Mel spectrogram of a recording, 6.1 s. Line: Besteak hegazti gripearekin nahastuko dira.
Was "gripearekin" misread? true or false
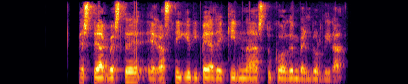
false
